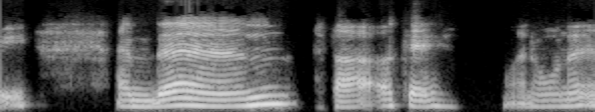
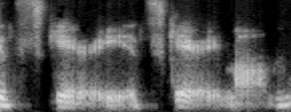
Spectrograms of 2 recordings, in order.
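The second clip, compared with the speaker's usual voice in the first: put-on tiny, small, frightened toddler voice. A mom retells what her little girl told her, in a little toddler voice. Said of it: "in her little toddler voice".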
